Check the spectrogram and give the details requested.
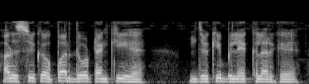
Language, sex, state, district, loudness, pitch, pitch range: Hindi, male, Jharkhand, Garhwa, -15 LUFS, 130 Hz, 120-140 Hz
